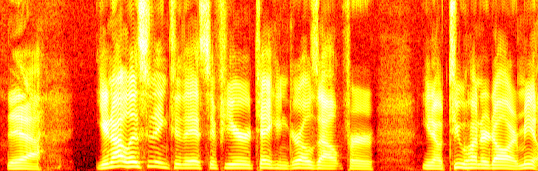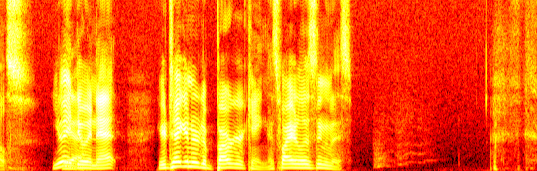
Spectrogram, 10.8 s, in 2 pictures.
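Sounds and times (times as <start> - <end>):
speech: 0.0 - 9.0
faint hum: 0.0 - 10.7
fart: 9.1 - 9.8.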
